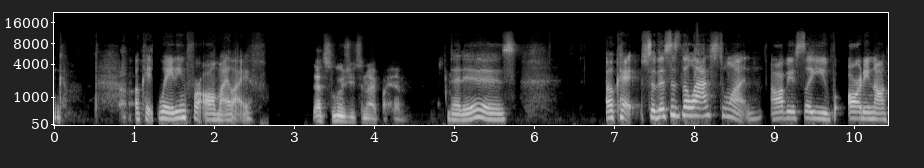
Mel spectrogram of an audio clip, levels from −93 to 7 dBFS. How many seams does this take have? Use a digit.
1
